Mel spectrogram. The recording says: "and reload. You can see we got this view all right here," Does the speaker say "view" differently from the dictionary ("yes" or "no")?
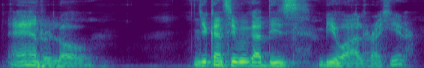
yes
